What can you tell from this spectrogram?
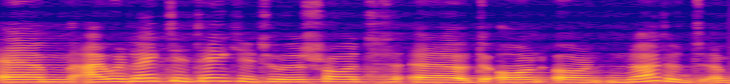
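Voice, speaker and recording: This speaker has a German accent and ordinary pitch variation. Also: woman. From Germany. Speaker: keynote speaker. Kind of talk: speech. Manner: halting.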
